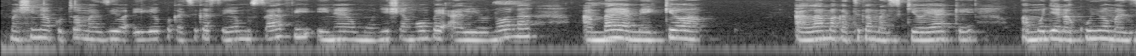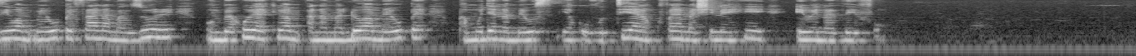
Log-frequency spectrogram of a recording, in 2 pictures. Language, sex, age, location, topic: Swahili, female, 18-24, Dar es Salaam, finance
